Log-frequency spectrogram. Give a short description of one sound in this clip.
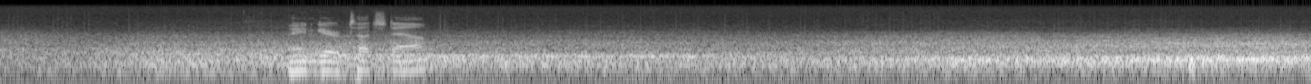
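A landing spacecraft rumbles along a runway with a steady rushing roar.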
